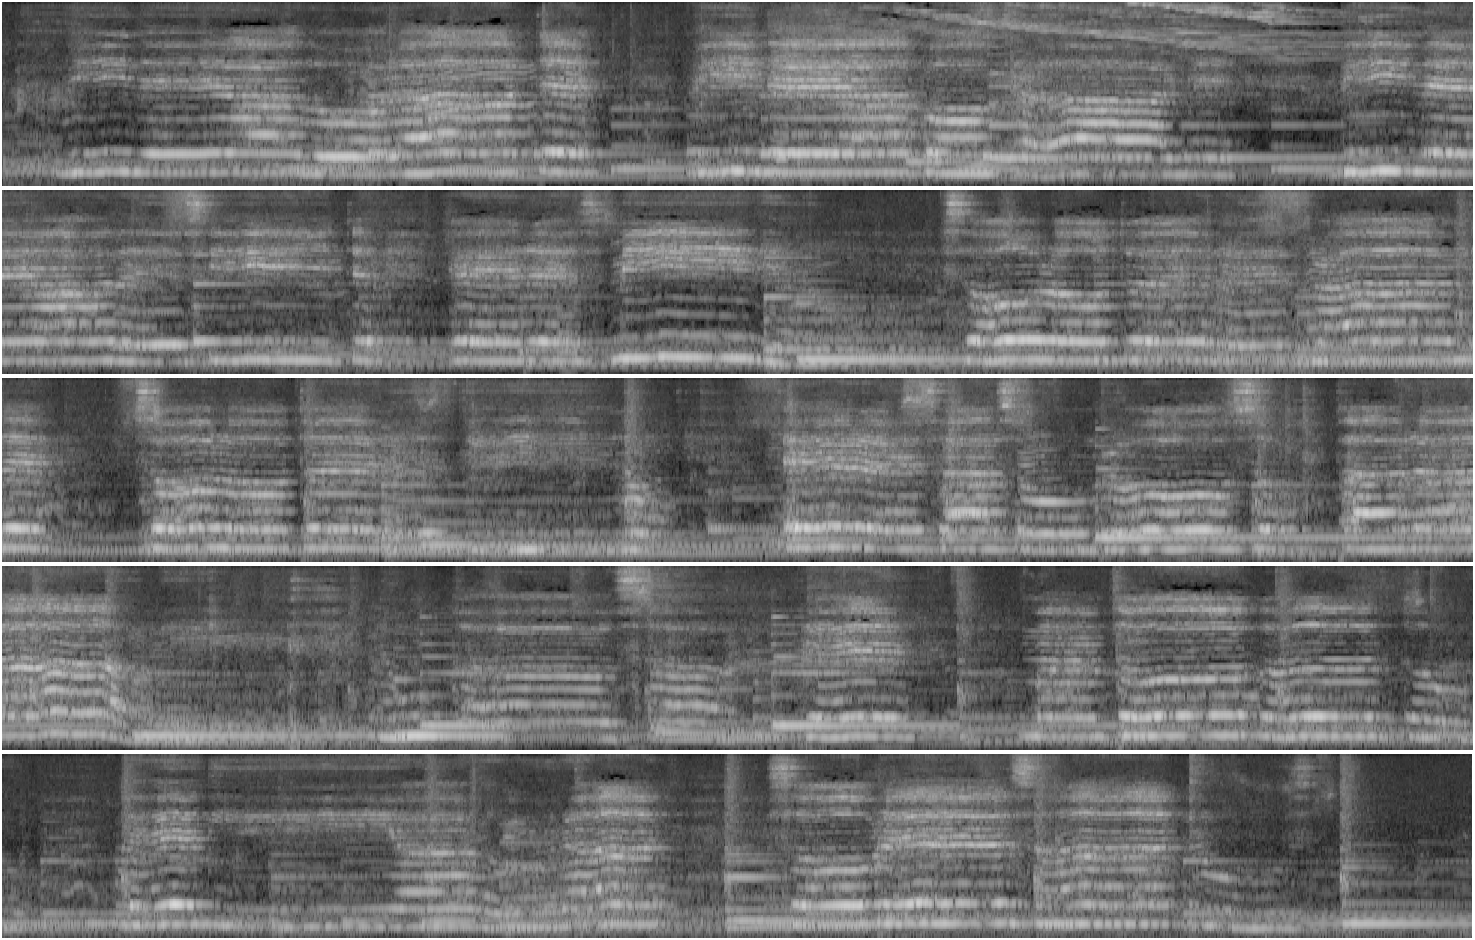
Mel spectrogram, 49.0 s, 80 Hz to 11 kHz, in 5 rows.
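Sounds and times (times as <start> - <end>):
instrumental accompaniment: 0.0 - 49.0
girl singing into a microphone: 0.1 - 48.4.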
